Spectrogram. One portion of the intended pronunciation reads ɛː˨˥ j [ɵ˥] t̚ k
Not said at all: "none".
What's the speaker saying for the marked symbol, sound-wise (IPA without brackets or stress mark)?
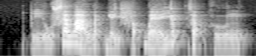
ɵ˥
